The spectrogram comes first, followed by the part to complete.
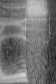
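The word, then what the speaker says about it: יִשָּׂשכָר: Y no es Yisashar, sino Yisahar.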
